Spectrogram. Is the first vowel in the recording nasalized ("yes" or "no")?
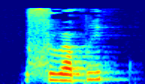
no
